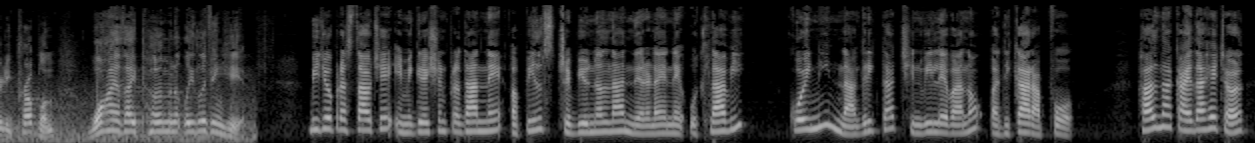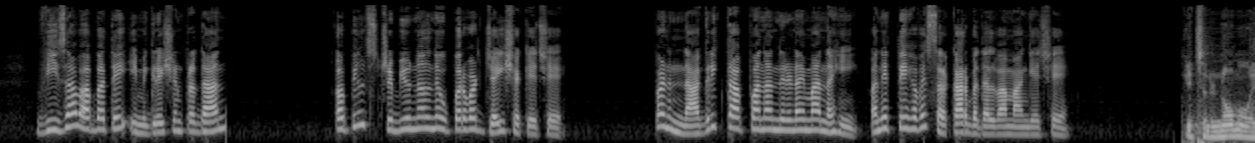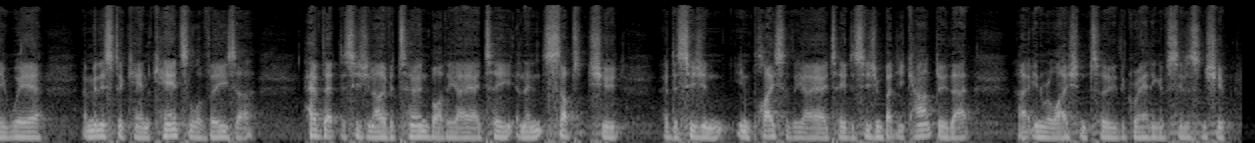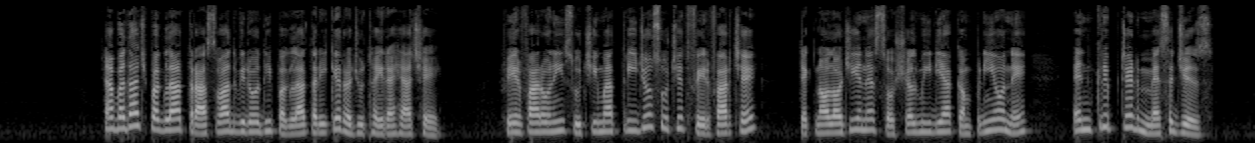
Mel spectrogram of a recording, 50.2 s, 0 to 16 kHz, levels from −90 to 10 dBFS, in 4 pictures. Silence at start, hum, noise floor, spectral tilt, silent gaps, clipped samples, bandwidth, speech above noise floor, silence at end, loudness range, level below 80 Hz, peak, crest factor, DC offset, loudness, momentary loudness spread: 0 s; none; -77 dBFS; -4.5 dB/octave; 24.30-24.35 s; under 0.1%; 14.5 kHz; 49 dB; 0.45 s; 5 LU; -54 dBFS; -4 dBFS; 24 dB; under 0.1%; -28 LUFS; 9 LU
